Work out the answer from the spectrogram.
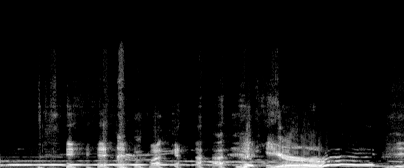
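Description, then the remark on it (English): A person lets out a loud, rising wolf-like howl, imitating a wolf, right after a few seconds of lively talking and background voices. “I man got all types of wolves going on in this pack, man.”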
